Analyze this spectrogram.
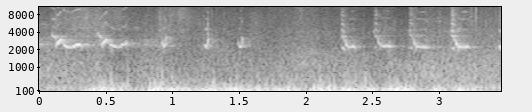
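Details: Mockingbird in song, repeating sharp downslurred chirps in pairs and small groups, clear above loud low-pitched rumbling background noise.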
